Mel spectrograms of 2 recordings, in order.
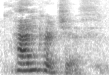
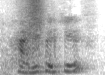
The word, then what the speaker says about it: handkerchief: next word for kayla handkerchief um because everybody pronounces the word handkerchief but nobody pronounces the d especially jamaicans that's the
